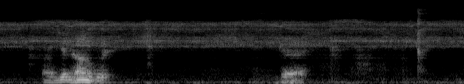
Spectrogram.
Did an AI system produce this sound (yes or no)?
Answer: yes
